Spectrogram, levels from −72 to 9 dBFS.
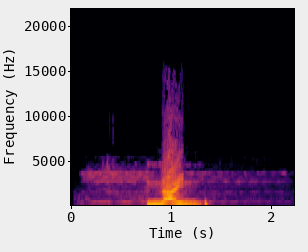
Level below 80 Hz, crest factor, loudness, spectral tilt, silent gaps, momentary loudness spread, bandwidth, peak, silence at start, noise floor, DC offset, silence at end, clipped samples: -52 dBFS; 16 dB; -12 LUFS; -5 dB/octave; none; 22 LU; 15.5 kHz; 0 dBFS; 0.2 s; -46 dBFS; under 0.1%; 0.85 s; under 0.1%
